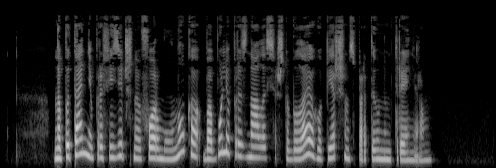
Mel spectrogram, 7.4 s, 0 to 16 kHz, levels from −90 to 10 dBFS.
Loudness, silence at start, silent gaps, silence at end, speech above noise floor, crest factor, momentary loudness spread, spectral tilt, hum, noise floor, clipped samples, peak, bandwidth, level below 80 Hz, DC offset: -22 LUFS; 0.8 s; none; 1 s; 55 dB; 20 dB; 9 LU; -5 dB/octave; none; -77 dBFS; under 0.1%; -2 dBFS; 11.5 kHz; -72 dBFS; under 0.1%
